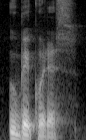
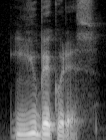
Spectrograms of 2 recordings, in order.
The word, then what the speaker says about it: ubiquitous: Yes, I know what it means, but it's not pronounced ubiquitous. The word is pronounced ubiquitous. Not oo, but u. We need the y-y sound like yellow and yesterday.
